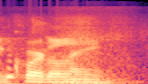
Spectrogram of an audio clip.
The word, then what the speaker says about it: Coeur d'Alene: Looks French to me. It is, but they say Coeur d'Alene.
